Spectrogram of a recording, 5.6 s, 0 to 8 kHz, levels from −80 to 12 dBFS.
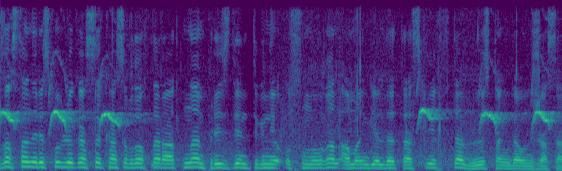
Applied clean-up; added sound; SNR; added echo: none; Bird; 6 dB; none.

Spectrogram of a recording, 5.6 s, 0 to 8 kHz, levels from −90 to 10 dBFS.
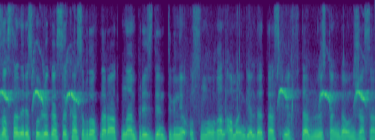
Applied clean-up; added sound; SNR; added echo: neural mask model RNNoise.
